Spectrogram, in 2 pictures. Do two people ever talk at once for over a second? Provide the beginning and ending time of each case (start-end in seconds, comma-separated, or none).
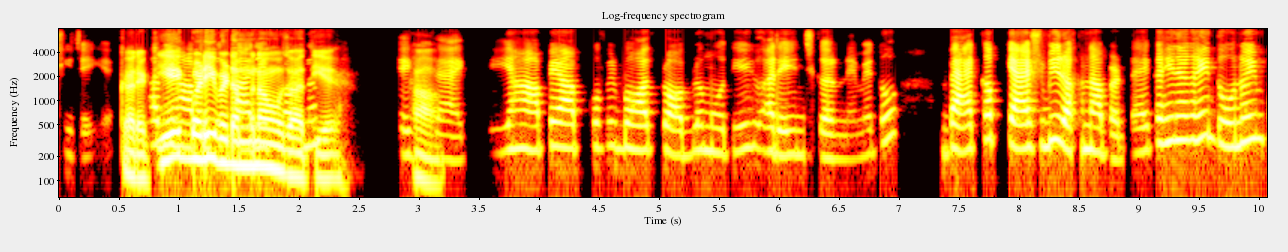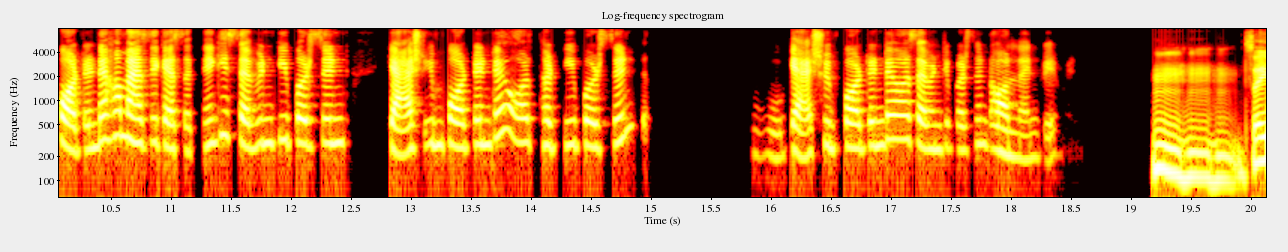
0.8-2.2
